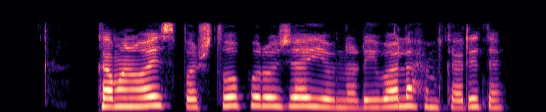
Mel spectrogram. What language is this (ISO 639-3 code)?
pus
